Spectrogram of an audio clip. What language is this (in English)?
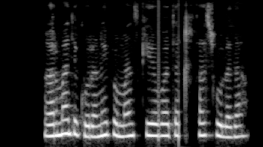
Pashto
